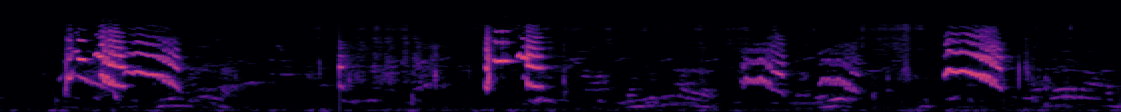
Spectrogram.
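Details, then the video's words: Parrot chattering with repeated harsh descending squawks and shorter mumbled, speech-like notes in between, loud calls coming every second or two. "Natural Parrot Sounds"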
